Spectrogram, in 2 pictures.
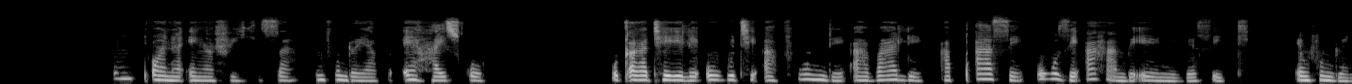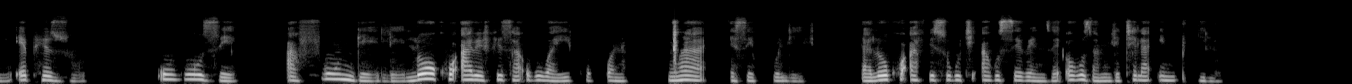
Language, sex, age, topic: North Ndebele, female, 25-35, education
